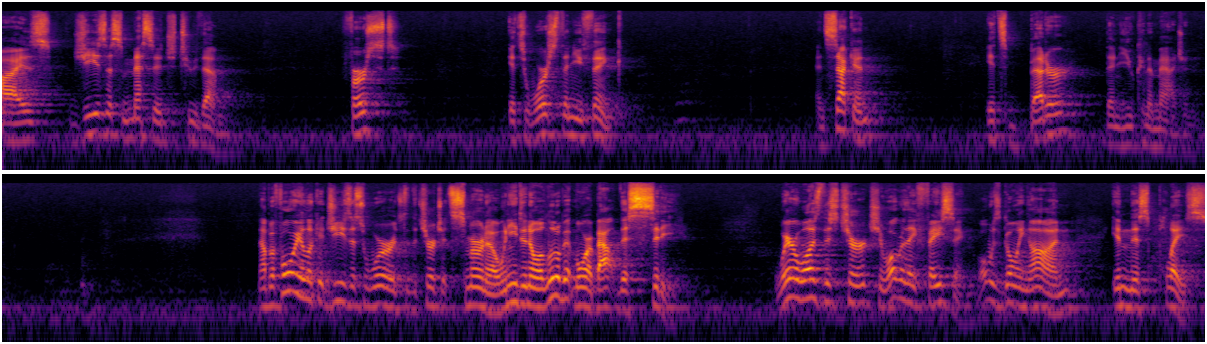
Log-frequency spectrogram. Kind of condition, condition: setting, large echoing room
